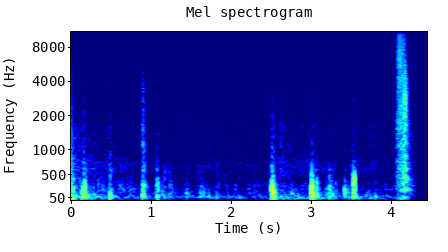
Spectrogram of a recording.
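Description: Near silence: room tone with a few faint, soft thumps scattered through it.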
